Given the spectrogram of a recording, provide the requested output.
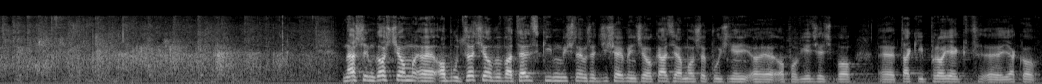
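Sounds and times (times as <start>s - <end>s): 
audience applause: 0.0s - 3.4s
speech: 3.4s - 10.4s.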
